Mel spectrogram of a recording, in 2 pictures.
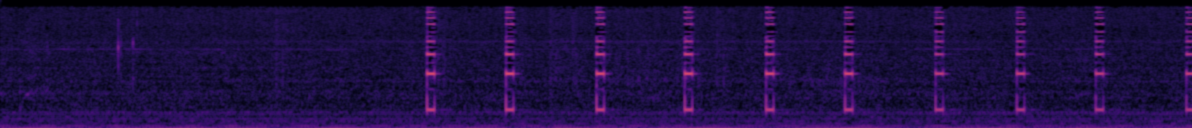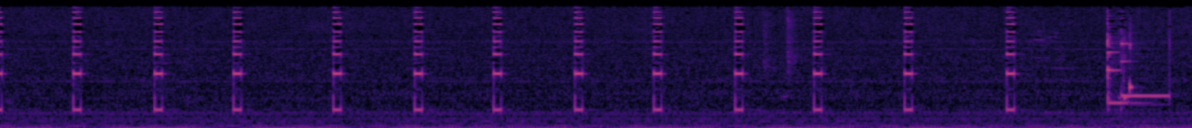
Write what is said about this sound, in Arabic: وبعدين تلميح اللي هو ضع أصبعك على الفلاش والكاميرا. الآن راح نضغط على ستارت. الآن حتبدأوا تسمعوا نبض عادي كأنه نبض القلب.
